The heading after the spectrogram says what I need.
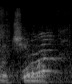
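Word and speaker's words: ótimo: So like if you if there's like a a straight if there's a vowel on both sides of a T, it's more like a ch sound in a t.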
